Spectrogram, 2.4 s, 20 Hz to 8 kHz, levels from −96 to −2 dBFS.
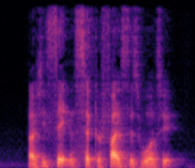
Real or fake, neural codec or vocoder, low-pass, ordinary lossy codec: fake; codec, 16 kHz, 0.5 kbps, FunCodec, trained on LibriTTS, 25 frames a second; none; none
